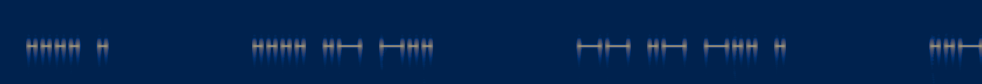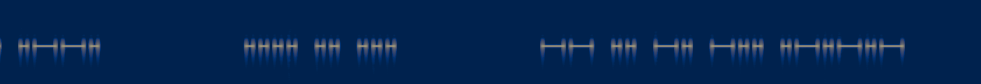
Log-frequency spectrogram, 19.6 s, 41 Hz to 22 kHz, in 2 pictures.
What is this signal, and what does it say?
Morse code, heard as a keyed tone, about 17 wpm, 700 Hz. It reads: HE HAD MADE UP HIS MIND.
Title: 3x Word-Spacing - Sentences from Top 500 Words - 17wpm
